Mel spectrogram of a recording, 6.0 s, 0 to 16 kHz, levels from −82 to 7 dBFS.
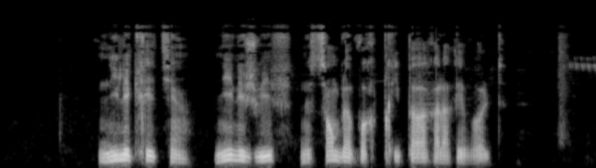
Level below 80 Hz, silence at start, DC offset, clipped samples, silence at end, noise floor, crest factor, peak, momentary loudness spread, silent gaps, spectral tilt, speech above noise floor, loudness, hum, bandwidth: -58 dBFS; 1 s; under 0.1%; under 0.1%; 0.35 s; -74 dBFS; 18 dB; 0 dBFS; 11 LU; none; -5 dB/octave; 57 dB; -18 LUFS; none; 9.4 kHz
